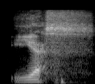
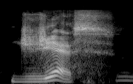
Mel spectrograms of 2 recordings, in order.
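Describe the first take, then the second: First: It starts with a soft Y glide sound. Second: It starts with a harder J-like sound. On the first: The speaker calls it right. "Like when you say yes" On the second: The speaker calls it wrong. "you don't say yes"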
